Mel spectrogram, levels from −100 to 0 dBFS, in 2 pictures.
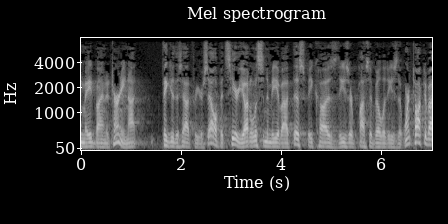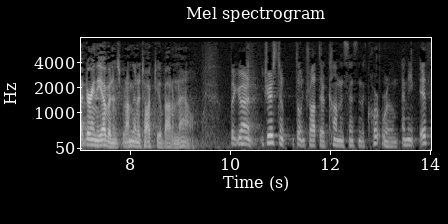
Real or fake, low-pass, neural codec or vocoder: real; 7.2 kHz; none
